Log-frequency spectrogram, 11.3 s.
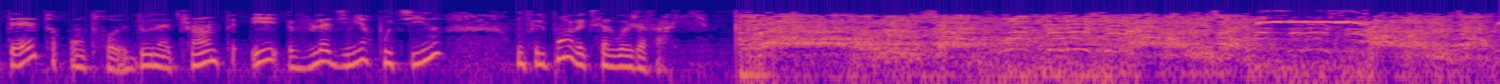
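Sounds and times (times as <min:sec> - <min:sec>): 
speech: 0:00.0 - 0:07.6
protesters roaring and shouting: 0:05.5 - 0:11.2
high whistle-like tone: 0:09.4 - 0:10.3.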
